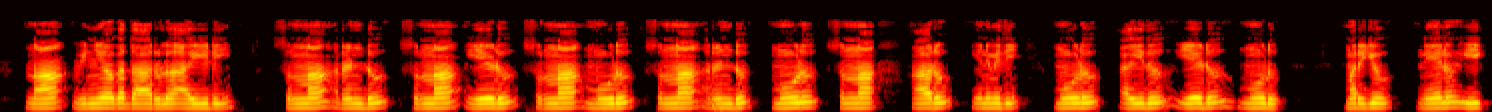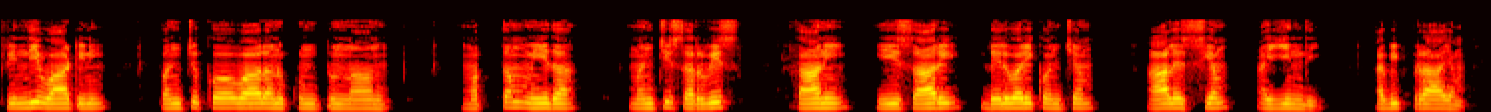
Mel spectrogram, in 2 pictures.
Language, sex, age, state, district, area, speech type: Telugu, male, 18-30, Andhra Pradesh, Krishna, urban, read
